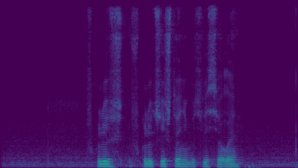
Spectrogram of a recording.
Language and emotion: Russian, neutral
